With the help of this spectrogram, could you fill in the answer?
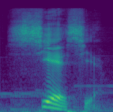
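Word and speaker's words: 谢谢: Acuérdense cómo se pronunciaba la X. Tienes que tener una sonrisa en la boca. Xiexie. Gracias. Y ahí yo lo pongo con ese como que xiexie. No es 100% xiexie. No es así.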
